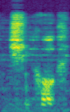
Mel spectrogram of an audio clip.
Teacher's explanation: the first syllable is shi, and the tone is rising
